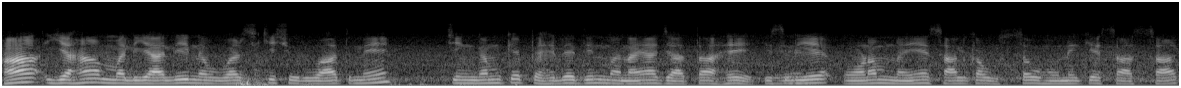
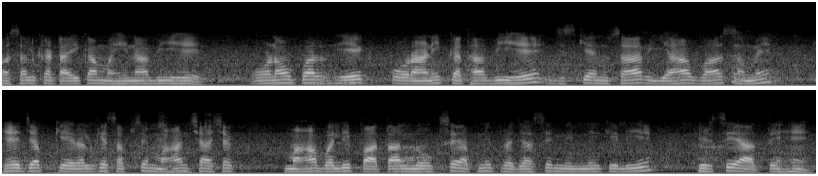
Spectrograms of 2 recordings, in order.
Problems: constant background noise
